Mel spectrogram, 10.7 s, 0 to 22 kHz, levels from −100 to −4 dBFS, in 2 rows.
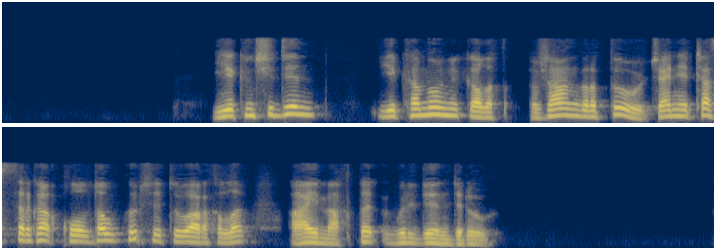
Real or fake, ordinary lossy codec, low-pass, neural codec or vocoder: fake; none; 7.2 kHz; codec, 16 kHz, 1.1 kbps, Voila-Tokenizer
